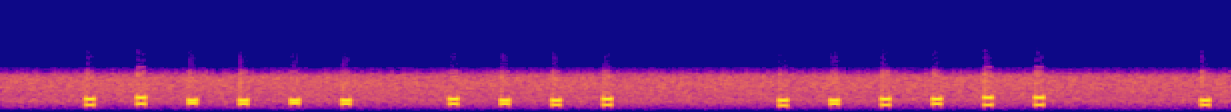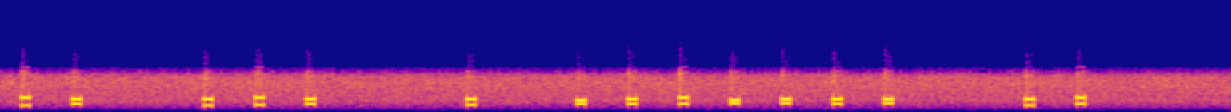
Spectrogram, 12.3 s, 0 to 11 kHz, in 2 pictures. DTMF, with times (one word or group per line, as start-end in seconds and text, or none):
0.4-1.8 59*7*7
2.2-3.1 8745
3.9-5.2 175866
6.0-6.6 438
7.2-7.7 268
8.5-8.5 5
9.0-10.6 789*080
11.3-11.6 29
